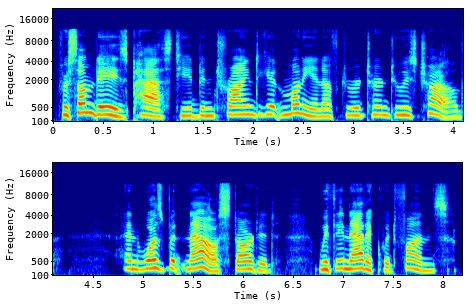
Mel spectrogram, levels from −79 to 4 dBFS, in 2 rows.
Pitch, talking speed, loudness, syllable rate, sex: 235 Hz, 185 wpm, -18 LUFS, 4.6 syllables/s, male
